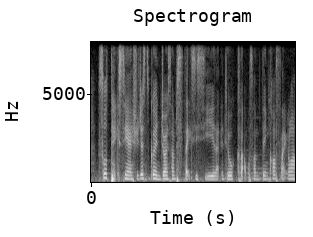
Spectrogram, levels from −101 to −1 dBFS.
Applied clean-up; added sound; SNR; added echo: none; none; none; none.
